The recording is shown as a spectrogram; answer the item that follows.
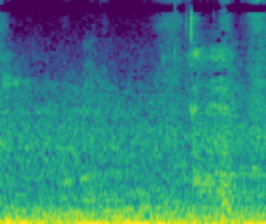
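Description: Faint scratch of a pen on paper as a number is struck out, about one and a half seconds in, over a low steady hum.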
